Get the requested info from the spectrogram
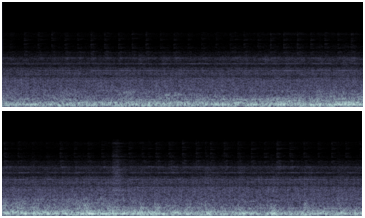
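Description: Loaded freight cars (centerbeam flatcars stacked with wrapped lumber) rolling past close by, a steady rumble of steel wheels on the rails.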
